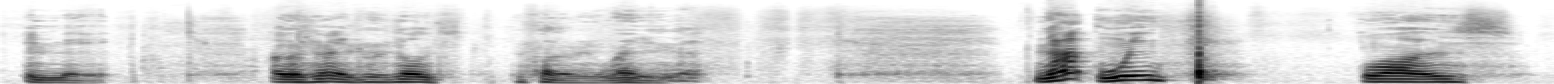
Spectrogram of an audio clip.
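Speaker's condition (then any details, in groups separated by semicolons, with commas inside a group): Mouth cancer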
